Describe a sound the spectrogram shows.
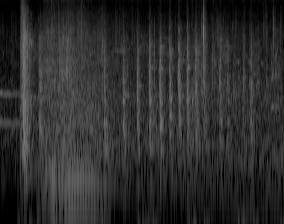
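Wire fencing rattles and clinks.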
